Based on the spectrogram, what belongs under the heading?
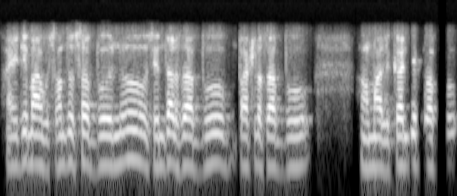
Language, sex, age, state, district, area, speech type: Telugu, male, 45-60, Telangana, Hyderabad, rural, conversation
